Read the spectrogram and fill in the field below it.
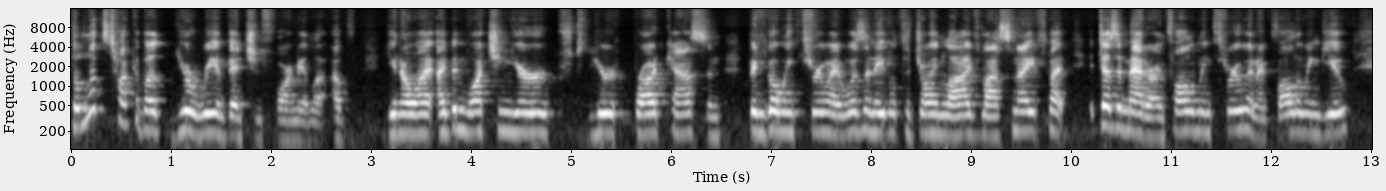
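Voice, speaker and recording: At a moderate pace, a woman uses a normal speaking voice with medium pitch and fairly even intonation. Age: 60s. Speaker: life coach and podcast host. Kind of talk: interview.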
